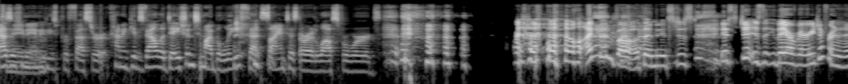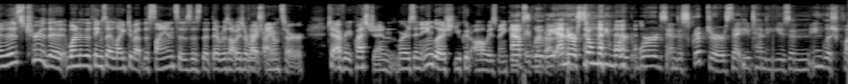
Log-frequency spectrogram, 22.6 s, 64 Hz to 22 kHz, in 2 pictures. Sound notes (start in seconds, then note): 6.9 laughs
